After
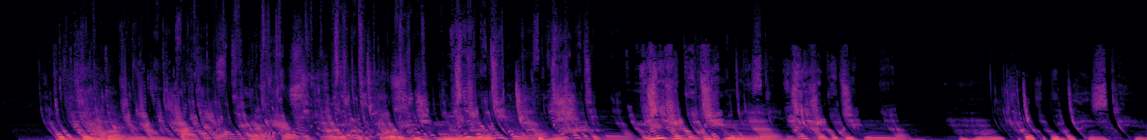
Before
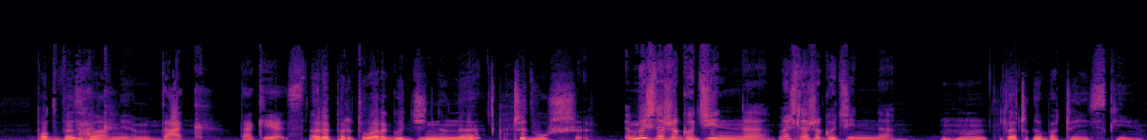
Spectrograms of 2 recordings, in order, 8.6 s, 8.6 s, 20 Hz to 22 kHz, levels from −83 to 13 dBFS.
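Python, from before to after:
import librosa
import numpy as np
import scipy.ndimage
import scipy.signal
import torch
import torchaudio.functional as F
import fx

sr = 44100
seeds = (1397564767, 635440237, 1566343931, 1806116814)

y = fx.echo_pitch(x, sr, ms=174, semitones=7, count=3, db_per_echo=-6.0)
y = fx.dispersion(y, sr, late='lows', ms=138.0, hz=2000.0)
y = fx.low_shelf(y, sr, hz=360.0, db=-10.0, at=(1.99, 2.93))
y = y * 10.0 ** (-4.5 / 20.0)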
